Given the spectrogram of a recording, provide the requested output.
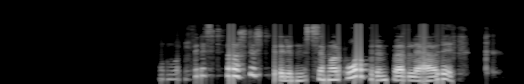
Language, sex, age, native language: Icelandic, female, 50-59, Icelandic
